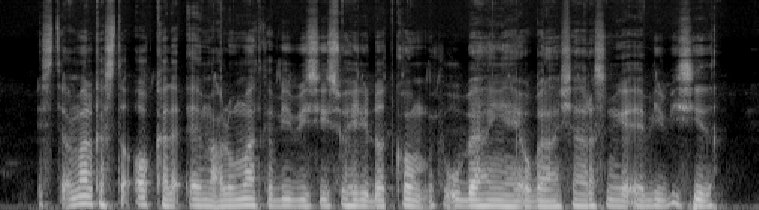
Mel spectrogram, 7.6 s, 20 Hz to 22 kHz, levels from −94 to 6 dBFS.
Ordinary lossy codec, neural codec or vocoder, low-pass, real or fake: none; none; none; real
